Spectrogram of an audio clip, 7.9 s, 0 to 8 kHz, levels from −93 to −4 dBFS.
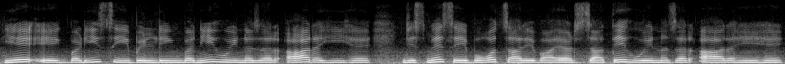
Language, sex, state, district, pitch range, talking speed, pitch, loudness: Hindi, female, Rajasthan, Jaipur, 220-245 Hz, 170 wpm, 230 Hz, -12 LUFS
